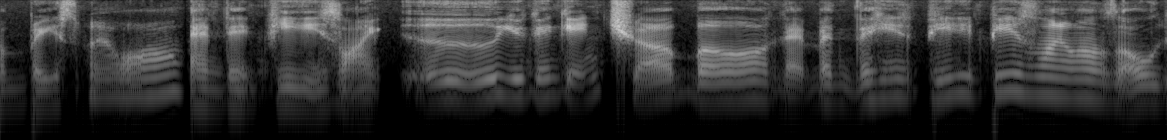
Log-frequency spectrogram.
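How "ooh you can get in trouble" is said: drawn-out, higher mock warning; imitated singsong taunt; teasing. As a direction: tease like a tattling kid. Petey teases about trouble.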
